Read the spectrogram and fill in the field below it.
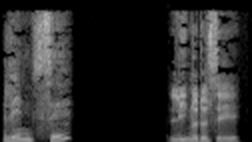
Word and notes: Lyndsay: French

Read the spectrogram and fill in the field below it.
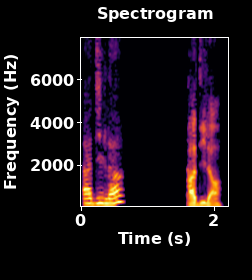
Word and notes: adila: French

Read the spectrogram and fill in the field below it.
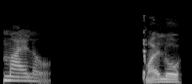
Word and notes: Mailo: German

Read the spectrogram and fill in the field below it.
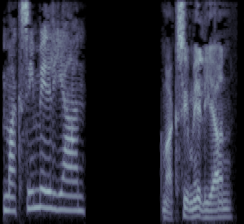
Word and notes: Maximillian: German

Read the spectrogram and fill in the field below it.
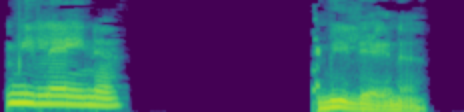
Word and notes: Mylene: Dutch

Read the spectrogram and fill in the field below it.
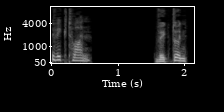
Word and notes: viktorin: German

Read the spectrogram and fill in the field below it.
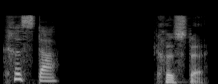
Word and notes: christer: German

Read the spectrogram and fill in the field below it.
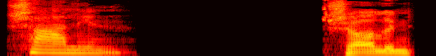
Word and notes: Shalin: German

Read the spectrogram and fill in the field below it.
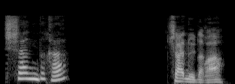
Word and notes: chandra: French

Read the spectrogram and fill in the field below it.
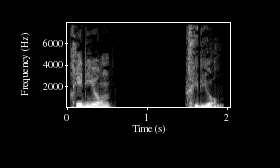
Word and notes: gideon: Dutch

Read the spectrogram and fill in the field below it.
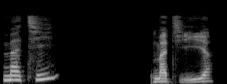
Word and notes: Mattiz: French

